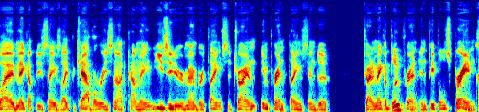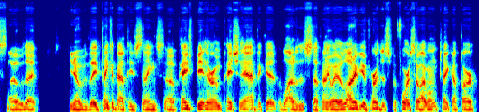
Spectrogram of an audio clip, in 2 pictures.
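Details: Adult man speaking; normal speech.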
